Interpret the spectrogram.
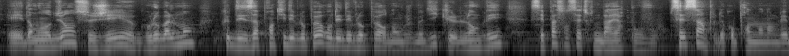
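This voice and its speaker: Speaking to camera in a mid-range voice, a man with a Bordeaux accent presents tech content on YouTube. His delivery is casual, lively, and slangy, with a hint of exasperation.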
